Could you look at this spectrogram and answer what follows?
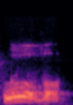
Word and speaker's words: Louisville: Yeah, Louisville.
